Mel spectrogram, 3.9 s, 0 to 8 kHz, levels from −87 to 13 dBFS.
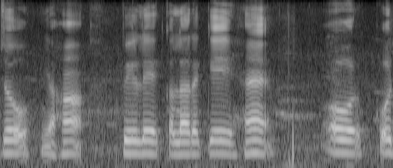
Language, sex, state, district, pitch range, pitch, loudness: Hindi, male, Haryana, Charkhi Dadri, 175-185 Hz, 180 Hz, -16 LUFS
